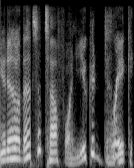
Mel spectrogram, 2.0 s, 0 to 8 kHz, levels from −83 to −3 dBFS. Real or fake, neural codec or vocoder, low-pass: fake; codec, 24 kHz, 1.5 kbps, HILCodec; 7.2 kHz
